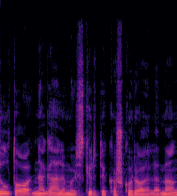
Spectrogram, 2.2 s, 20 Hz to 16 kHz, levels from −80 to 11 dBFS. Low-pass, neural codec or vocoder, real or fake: 14.4 kHz; none; real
